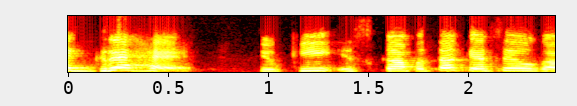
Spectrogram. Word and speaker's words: ग्रह: देखो अब एक शब्द है ग्रह, इसका उच्चारण पता कैसे होगा? इसका उच्चारण होगा ग्रह। ग्रह कौन सा ग्रह? वो जैसे 9 ग्रह होते हैं ना, तारे नक्षत्र ये। और इसका उच्चारण कैसे होगा मुझे करके बताओ। इस वाले शब्द का इसका उच्चारण करो, ये कैसे होगा? ग्रह। हाँ ग्रह। ग्रह तो ये है, गृह। गृह है ना।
